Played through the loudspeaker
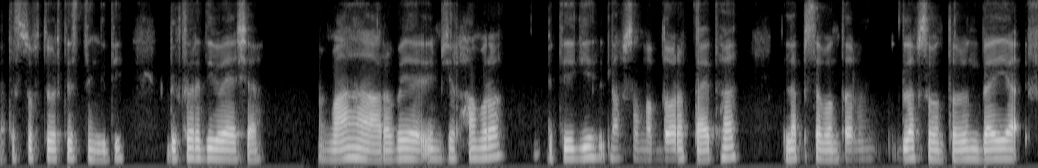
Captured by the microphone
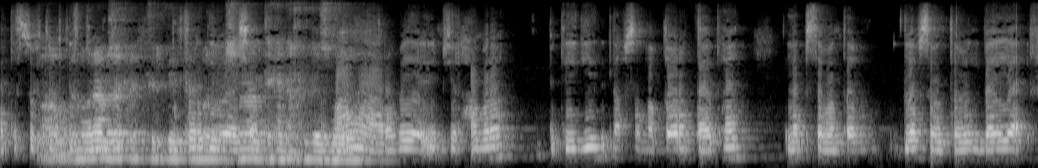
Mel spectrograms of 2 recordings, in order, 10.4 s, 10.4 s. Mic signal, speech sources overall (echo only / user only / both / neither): both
